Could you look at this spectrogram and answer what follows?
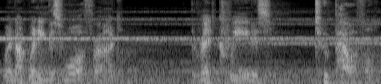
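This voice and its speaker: An actor playing a scornful, intimidating compound leader, accusing and sardonic, in a sci-fi audio drama. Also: male voice, on the low side, steady tone, unhurried, creaky. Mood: grim. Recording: echoey, far, under loud music.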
